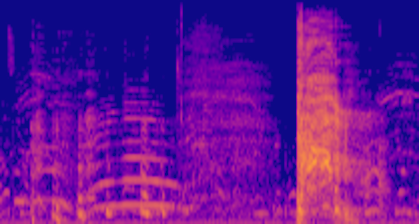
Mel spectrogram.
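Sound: coughing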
